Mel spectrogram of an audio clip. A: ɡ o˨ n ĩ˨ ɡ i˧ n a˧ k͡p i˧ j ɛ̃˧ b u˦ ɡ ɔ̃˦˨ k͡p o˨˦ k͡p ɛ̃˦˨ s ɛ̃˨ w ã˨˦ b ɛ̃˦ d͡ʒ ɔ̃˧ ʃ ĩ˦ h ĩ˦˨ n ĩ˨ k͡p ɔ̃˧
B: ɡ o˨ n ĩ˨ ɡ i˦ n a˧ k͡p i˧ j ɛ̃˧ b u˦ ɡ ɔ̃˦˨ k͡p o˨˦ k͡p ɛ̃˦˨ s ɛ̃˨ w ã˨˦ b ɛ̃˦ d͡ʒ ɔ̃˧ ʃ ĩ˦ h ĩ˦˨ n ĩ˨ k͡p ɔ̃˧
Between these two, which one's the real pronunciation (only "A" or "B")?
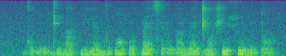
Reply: A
